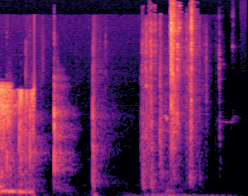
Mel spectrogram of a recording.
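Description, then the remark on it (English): A front door is unlatched and opened: a heavy thunk, a couple of sharp knocks, then a brief flurry of clattering and rattling from the handle and frame. “I'm going to get the door.”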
